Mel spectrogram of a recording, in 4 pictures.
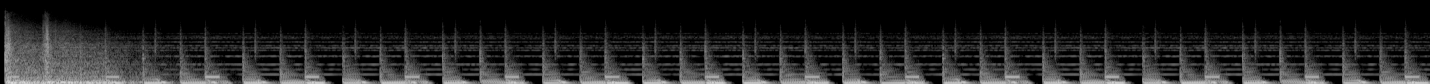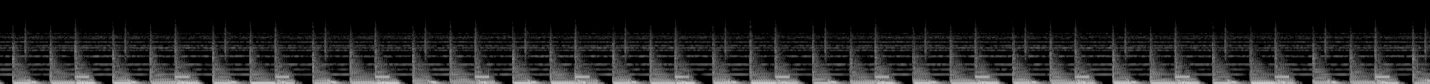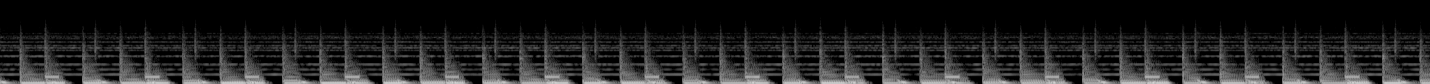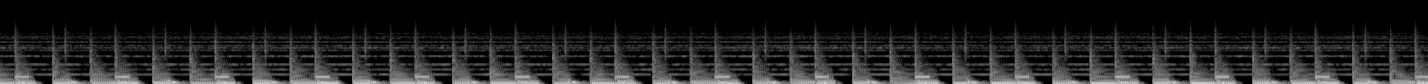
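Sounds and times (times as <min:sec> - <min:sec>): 
news headline music bed: 0:00.0 - 0:57.1
thunderclap: 0:00.1 - 0:02.3.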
